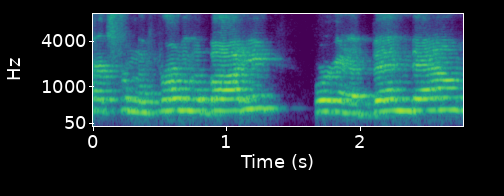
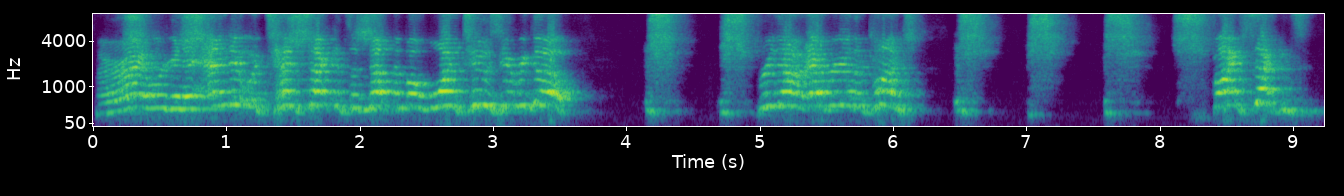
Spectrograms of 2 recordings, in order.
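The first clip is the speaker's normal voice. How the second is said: shouting over workout; 6 semitones higher than usual. Real, not acted. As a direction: push the class to finish strong. Shouting final seconds of workout.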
